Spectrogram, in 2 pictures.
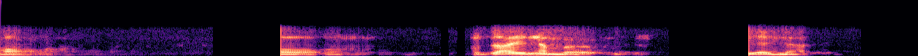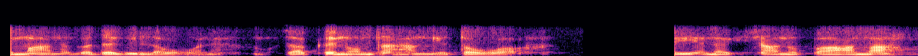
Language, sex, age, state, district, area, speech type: Manipuri, male, 30-45, Manipur, Kakching, rural, conversation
